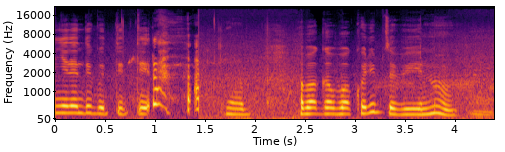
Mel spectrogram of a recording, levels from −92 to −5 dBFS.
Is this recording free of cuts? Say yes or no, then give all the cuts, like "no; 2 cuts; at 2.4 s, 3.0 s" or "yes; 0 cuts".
no; 1 cut; at 1.6 s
